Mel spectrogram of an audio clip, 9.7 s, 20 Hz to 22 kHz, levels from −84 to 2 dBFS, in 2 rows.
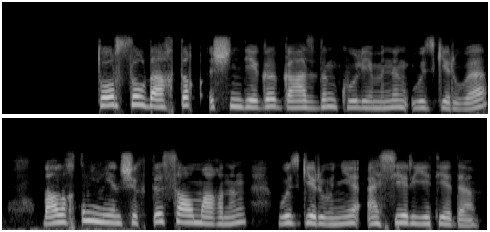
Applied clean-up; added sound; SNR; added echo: neural mask model Resemble Enhance denoiser.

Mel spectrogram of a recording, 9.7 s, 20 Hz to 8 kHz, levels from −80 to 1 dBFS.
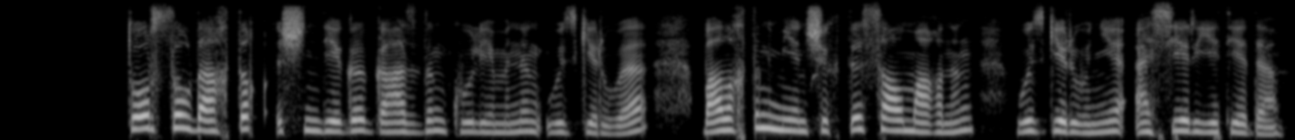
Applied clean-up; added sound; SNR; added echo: none; none; none; none.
